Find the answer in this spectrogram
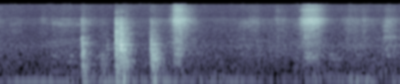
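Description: A few short, faint knocks and rustles of handling as a bat mallet is set down on a shelf and a cricket bat is picked up.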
